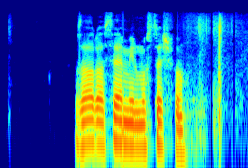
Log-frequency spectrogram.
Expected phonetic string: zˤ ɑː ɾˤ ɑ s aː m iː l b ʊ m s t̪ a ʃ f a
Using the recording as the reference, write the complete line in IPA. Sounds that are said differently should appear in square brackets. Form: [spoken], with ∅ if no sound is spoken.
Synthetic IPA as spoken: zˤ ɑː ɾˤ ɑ s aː m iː l [m] ʊ [∅] s t̪ a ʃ f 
